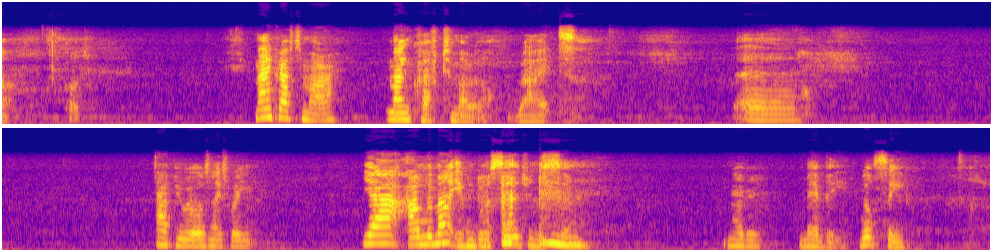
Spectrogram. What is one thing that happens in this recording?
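An older woman talks calmly, close to a microphone.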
